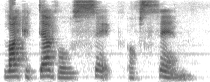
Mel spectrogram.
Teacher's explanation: a very oral sibilant technique where the S sounds actually make us hiss as we read the line, which is a terrifying effect, as though we are the devil incarnate.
